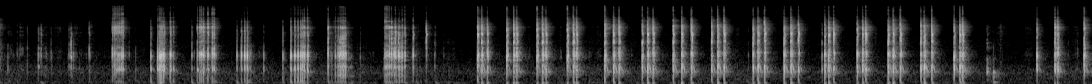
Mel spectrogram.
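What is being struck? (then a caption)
Clear plastic makeup compact. Long nails tap and scratch the lid of a small, hollow, rectangular clear plastic highlighter compact with a scalloped edge and powder inside, held in the hand. About 39 sharp, bright plastic clicks with almost no ring come in uneven bursts, pause briefly near the middle, then settle into a quicker, steady rhythm.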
